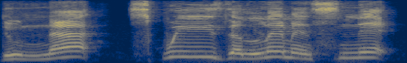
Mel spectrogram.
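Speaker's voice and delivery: slow, high pleading catchphrase. Pretend. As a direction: drag it out, begging. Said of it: "y'all know what I'm gonna say".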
